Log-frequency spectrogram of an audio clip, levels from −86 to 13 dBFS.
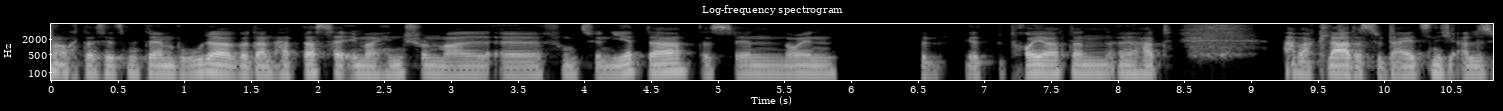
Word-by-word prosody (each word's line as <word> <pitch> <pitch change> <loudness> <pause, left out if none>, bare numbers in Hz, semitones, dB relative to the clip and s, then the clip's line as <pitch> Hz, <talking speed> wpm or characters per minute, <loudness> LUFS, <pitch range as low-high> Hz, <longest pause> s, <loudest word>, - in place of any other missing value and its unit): auch 105 -3 0
das 95 -1 -3
jetzt 95 -2 -3
mit 100 -1 -8
deinem 95 -1 +2
Bruder, 105 +4 +4
aber 95 -1 +2
dann 90 0 0
hat 95 0 -5
das 105 +1 +3
ja - - +3
immerhin 95 0 -3
schon 100 -1 -5
mal, 90 0 -2
äh, 85 +1 -4
funktioniert 95 +4 -4
da, 115 +1 +5
dass 90 - -5
er 95 - -3
'n 95 0 -5
neuen 95 0 -3 0.6
Be - - -10 0.2
Be - - -6
Betreuer 100 +4 +3
dann, 100 0 -2
äh, 100 -2 -4
hat. 100 -1 -4 0.8
Aber - - -2
klar, 95 0 +7
dass - - -3
du - - -8
da 85 +1 -2
jetzt 90 0 -2
nicht 100 -2 -4
alles 95 +1 -3
95 Hz, 195 wpm, -23 LUFS, 90-100 Hz, 0.8 s, klar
